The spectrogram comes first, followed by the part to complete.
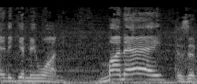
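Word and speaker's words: Moné: to give me one Monee is it m m m Monee not even it's not money M it's not Monet it's Mone Mone M Mone Mone Mone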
